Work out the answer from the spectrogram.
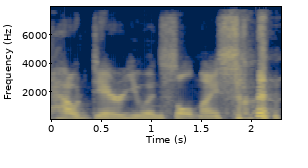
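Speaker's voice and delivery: put-on furious, outraged, indignant father voice. Retelling a dream where a father takes offense: imitating a livid father. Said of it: "really upset, like, really, like, livid".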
